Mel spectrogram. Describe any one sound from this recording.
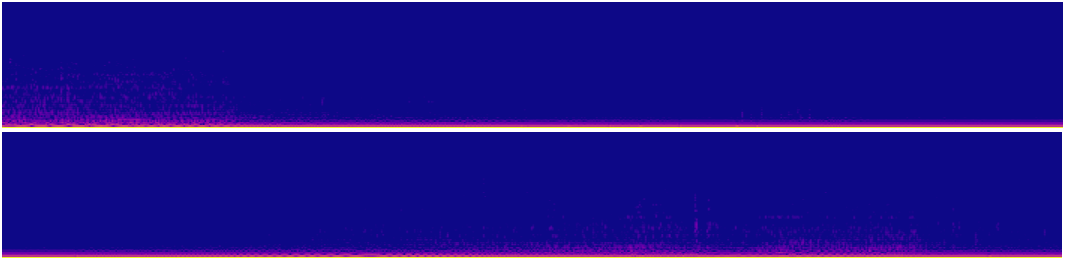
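A pickup truck engine rumbles and revs.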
